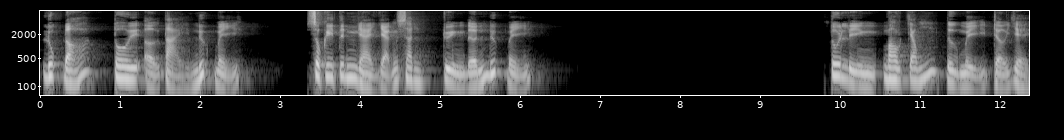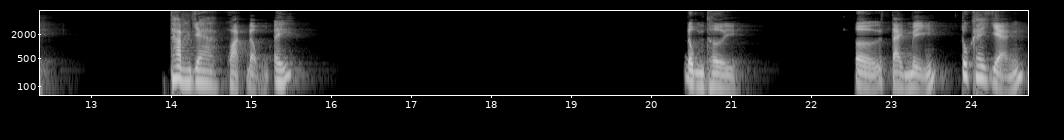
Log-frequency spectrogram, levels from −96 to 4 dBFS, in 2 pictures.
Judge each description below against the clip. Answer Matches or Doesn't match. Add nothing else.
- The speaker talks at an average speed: Doesn't match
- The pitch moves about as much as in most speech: Doesn't match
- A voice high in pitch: Doesn't match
